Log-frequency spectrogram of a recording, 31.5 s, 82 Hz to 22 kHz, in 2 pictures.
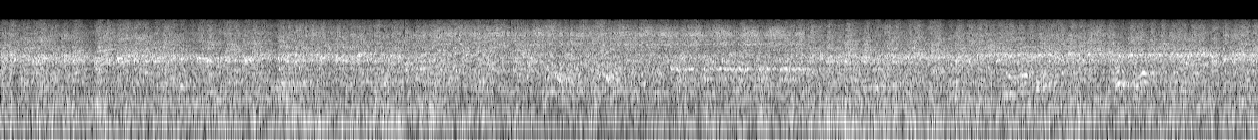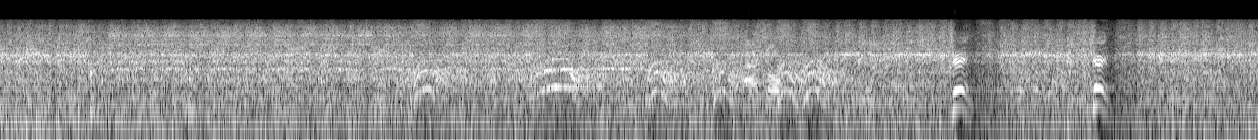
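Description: Rebuilt Ford 302 V8 running steadily and unmuffled on an engine stand. It is bored 0.030 over and is missing a rod bearing cap on #1 and a second compression ring on #3. The sound drops out briefly twice near the end.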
